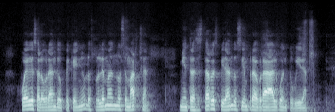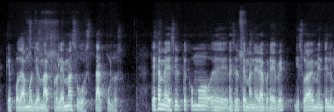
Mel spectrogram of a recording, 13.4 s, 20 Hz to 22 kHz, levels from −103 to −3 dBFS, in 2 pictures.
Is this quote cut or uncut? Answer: cut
